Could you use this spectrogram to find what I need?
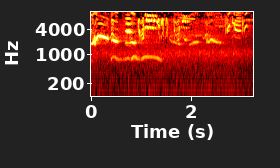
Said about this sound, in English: The reason I was asking the purpose of the singing was to understand whether, when it changes, do the other birds, do they understand the signal that's made by the song?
